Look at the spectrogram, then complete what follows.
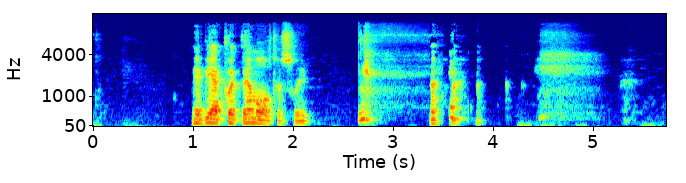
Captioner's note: both laugh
